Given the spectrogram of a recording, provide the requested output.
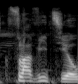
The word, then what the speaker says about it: Flavizzio: It's Flavizzio with double Z, just like pizza, you know.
